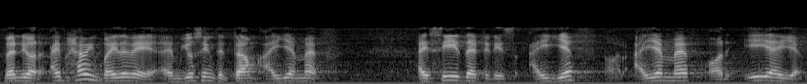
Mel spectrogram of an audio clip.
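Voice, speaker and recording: Older indian guy giving a formal talk, courteous and halting, boomy hall, kinda muffled. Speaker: professor and conference speaker. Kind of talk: formal conference lecture. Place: large conference hall. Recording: dull, noisy hall microphone, long reverb.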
